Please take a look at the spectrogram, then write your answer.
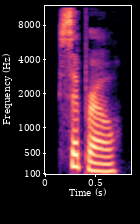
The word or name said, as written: Cipro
